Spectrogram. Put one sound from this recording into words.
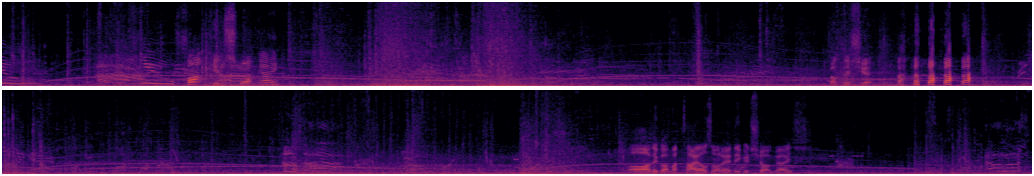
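A police siren wails, rising and falling over and over.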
